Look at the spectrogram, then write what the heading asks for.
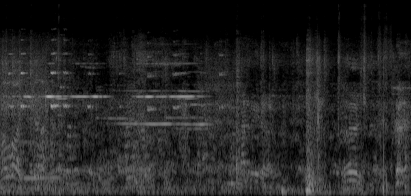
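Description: Diesel locomotive approaching along the platform at Parbatipur Junction, a busy rail station, its rumble and clatter mixing with crowd chatter, clanks and a horn-like tone, moderately loud throughout.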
